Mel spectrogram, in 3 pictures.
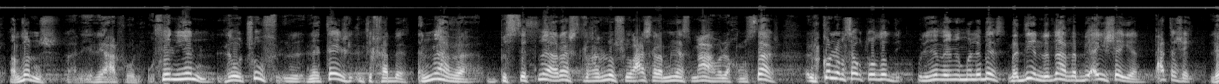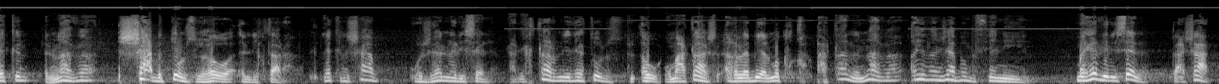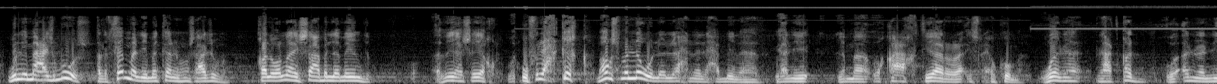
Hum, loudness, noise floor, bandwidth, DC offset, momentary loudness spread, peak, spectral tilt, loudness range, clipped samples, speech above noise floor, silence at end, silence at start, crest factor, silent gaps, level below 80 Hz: none; -13 LUFS; -35 dBFS; 16.5 kHz; under 0.1%; 11 LU; 0 dBFS; -6.5 dB/octave; 4 LU; under 0.1%; 23 dB; 0 s; 0 s; 12 dB; none; -48 dBFS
